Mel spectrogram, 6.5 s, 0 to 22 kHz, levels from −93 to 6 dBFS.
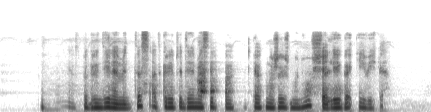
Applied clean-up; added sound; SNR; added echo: neural mask model RNNoise.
